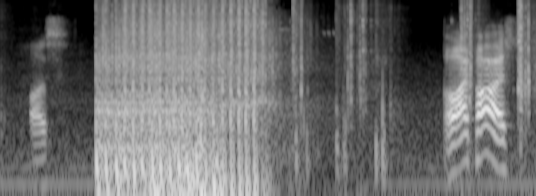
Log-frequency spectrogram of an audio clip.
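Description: A rifle fires a loud rapid burst of shots.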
